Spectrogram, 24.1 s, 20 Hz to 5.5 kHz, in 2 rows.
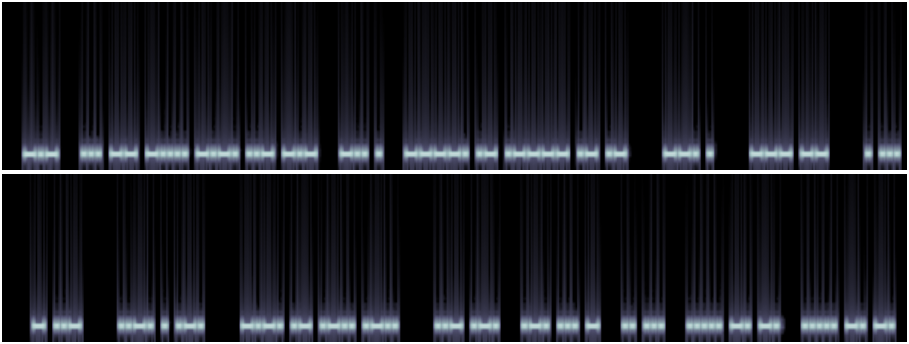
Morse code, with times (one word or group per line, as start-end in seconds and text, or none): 0.3-0.8 K
1.1-4.2 SM6CUK
4.6-5.1 DE
5.4-8.3 9A1AA
8.9-9.5 GE
10.0-11.0 OM
11.6-12.0 ES
12.5-13.1 TU
13.7-14.8 FER
15.3-17.4 CALL
17.9-18.7 UR
19.1-20.1 RST
20.4-20.9 IS
21.3-22.5 5NN
22.8-24.0 5NN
